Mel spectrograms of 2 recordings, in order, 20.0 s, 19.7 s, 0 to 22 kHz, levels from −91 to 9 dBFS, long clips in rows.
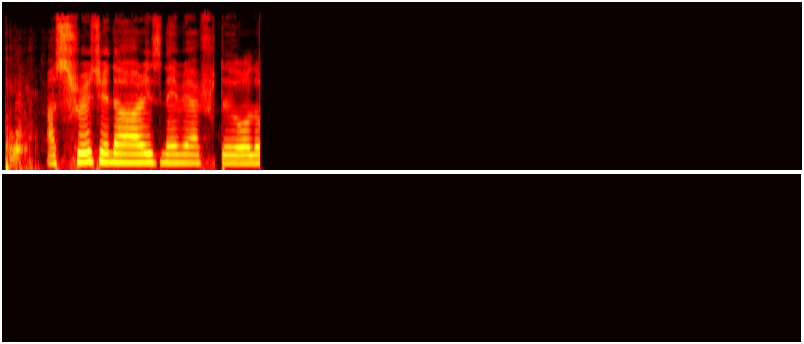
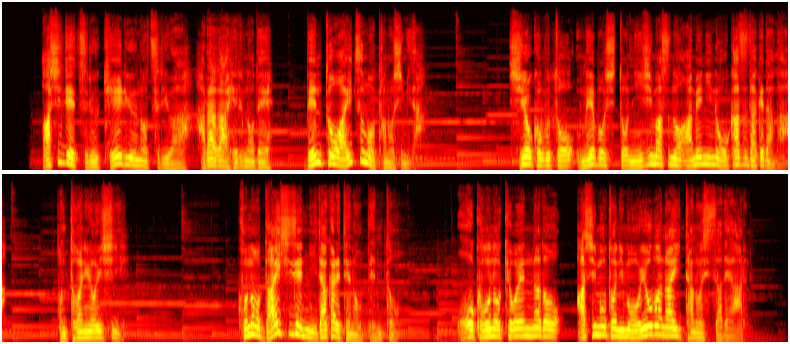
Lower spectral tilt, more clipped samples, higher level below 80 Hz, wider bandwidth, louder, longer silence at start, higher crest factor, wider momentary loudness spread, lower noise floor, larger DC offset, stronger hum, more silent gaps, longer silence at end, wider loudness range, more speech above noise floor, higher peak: about the same, -5.5 dB/octave vs -5.5 dB/octave; neither; about the same, -56 dBFS vs -60 dBFS; about the same, 16 kHz vs 17 kHz; about the same, -17 LUFS vs -19 LUFS; second, 0.05 s vs 0.5 s; about the same, 24 dB vs 20 dB; about the same, 16 LU vs 15 LU; first, under -90 dBFS vs -45 dBFS; neither; first, 50 Hz at -55 dBFS vs none; neither; first, 16.75 s vs 0.55 s; first, 10 LU vs 5 LU; first, over 74 dB vs 26 dB; about the same, -2 dBFS vs 0 dBFS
